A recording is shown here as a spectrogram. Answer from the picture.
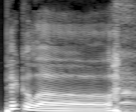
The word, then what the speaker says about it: Piccolo: And Tien has to save Launch because the waterfall is collapsing and water is shooting out everywhere now because of what Piccolo. That's not how you say his name. Piccolo.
